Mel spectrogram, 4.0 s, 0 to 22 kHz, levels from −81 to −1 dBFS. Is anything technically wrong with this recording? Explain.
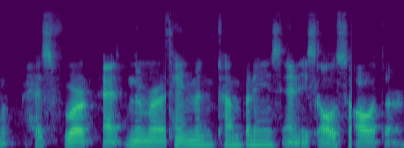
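Yes. Damaged data in a compressed stream at 1.65 s, just after "has worked at", and at 3.51 s: corrupted bytes desync the decoder, producing brief blips.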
